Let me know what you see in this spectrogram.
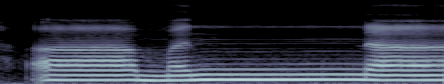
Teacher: غنہ آواز ناک میں جاتی ہے اور ایک حرکت کے برابر ٹھہر کر پڑھا جائے گا۔ الف کو کھینچ کر پڑھیں گے، نون کو بھی کھینچ کر پڑھیں گے۔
